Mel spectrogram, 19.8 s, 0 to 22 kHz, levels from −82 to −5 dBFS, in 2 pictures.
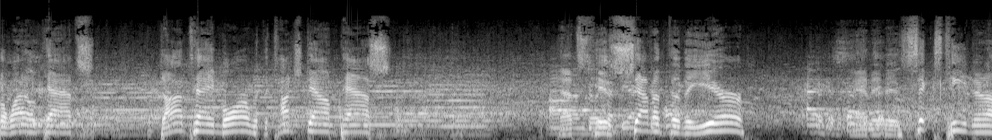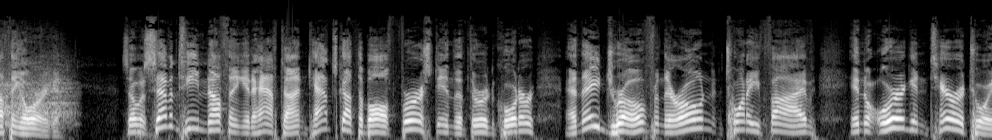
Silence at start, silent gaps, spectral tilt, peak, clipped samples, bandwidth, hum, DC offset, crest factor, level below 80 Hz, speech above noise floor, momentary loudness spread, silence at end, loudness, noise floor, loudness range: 0 s; none; -4 dB/octave; 0 dBFS; under 0.1%; 15 kHz; none; under 0.1%; 14 dB; -46 dBFS; 36 dB; 9 LU; 0 s; -15 LUFS; -50 dBFS; 2 LU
